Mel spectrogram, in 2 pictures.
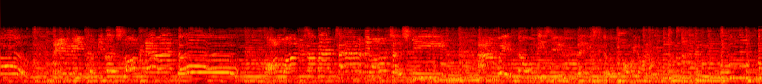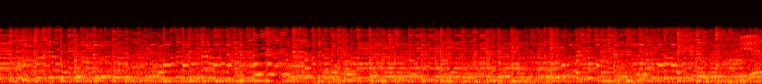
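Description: Instrumental break in a live country song: an acoustic guitar strums a steady rhythm while a second player's plucked melodic lead, with bent notes, runs over it.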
